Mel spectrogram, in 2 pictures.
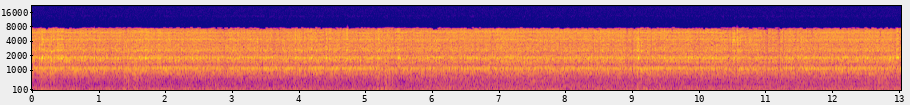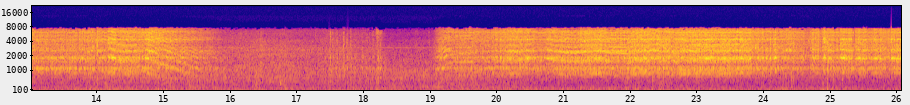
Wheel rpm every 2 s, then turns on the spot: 230, 230, 230, 230, 230, 230, 230, 110, 10, 50, 220, 230, 230.
none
